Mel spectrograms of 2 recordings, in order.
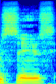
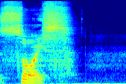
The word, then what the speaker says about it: Seuss: as this you're wrong as the deuce and you shouldn't rejoice if you're calling him seuss he pronounces it source nobody knows anything about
